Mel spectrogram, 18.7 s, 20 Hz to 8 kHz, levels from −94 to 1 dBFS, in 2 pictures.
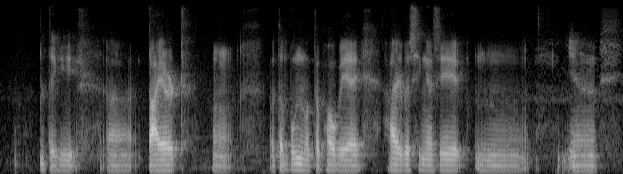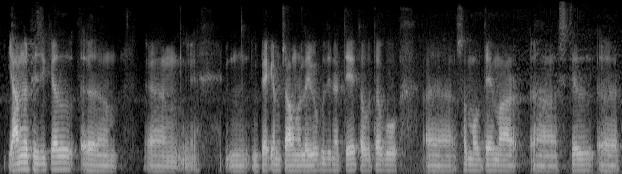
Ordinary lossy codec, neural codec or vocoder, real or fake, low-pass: Opus, 16 kbps; none; real; 7.2 kHz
